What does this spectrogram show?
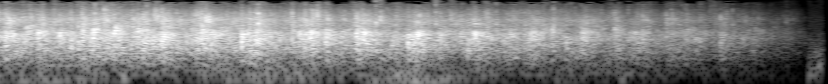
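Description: An audience claps steadily for about four seconds, a dense, even patter of many hands that fades out abruptly at the end. No one speaks over it.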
